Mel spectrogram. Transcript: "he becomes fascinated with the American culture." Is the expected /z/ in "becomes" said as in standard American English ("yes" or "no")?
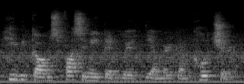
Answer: no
